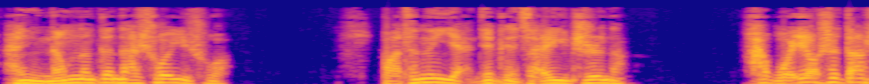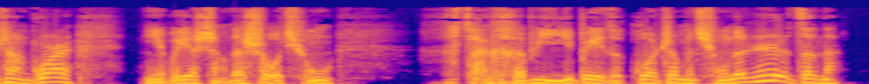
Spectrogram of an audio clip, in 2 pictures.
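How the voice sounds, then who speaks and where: Grasping village husband from a folk tale, told by a male storyteller, coaxing and pushy, talking quickly. The voice is husky and lively, recorded close and dry. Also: mid-range voice, dry recording. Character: greedy wheedling poor husband.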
